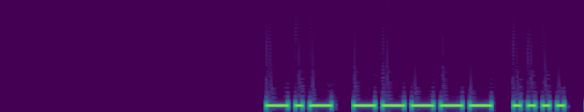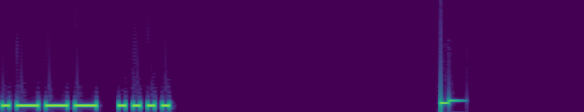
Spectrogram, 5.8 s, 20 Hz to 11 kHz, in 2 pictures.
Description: Morse code, heard as a keyed tone, about 30 wpm, 700 Hz. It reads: K0HJH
